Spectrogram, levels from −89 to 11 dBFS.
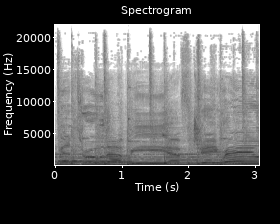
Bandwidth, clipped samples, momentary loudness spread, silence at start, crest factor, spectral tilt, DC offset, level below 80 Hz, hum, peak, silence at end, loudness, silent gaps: over 20 kHz; under 0.1%; 2 LU; 0 s; 12 dB; -5 dB/octave; under 0.1%; -28 dBFS; none; 0 dBFS; 0 s; -12 LUFS; none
